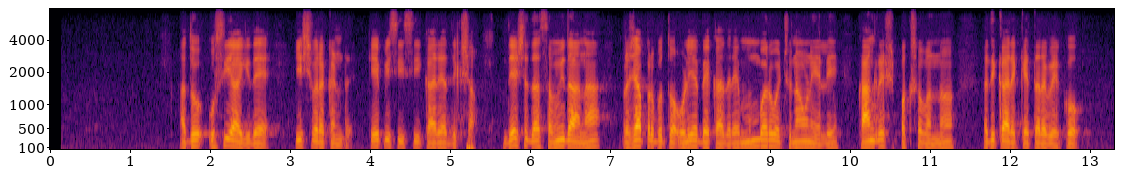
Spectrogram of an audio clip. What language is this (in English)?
Kannada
